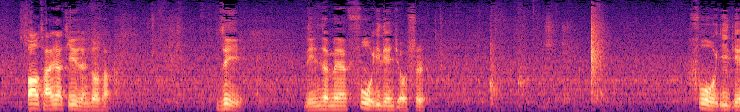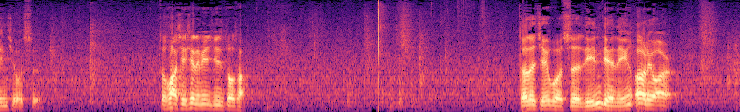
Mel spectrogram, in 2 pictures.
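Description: An older man lectures calmly through a microphone, in short phrases with pauses.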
